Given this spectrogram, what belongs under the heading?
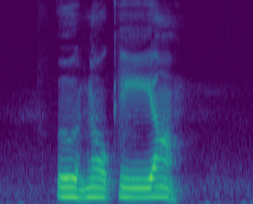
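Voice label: "unogiya", Cherokee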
